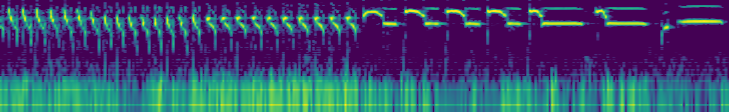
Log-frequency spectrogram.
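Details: Loud canary mating song used to excite females toward breeding and nest building: a rapid descending trill, then a string of clear, separate high whistled notes and short slurs, with a faint low rumble underneath.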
